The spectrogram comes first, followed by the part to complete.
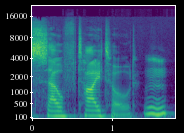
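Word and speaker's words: Celph Titled: There's actually a rapper called Self-Titled. What's it spelled like? CELPH.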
